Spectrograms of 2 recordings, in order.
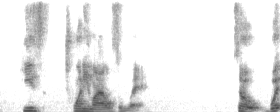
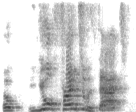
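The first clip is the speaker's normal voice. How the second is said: indignant gnome voice; 7 semitones higher, 4 dB louder than usual. Acted. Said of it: "gnome shocked in character".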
